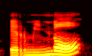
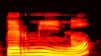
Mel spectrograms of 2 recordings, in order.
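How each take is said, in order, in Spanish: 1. El acento cae en la última sílaba. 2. El acento cae en la sílaba del medio. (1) "si digo terminó es aguda" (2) "si dice termino es grave"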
